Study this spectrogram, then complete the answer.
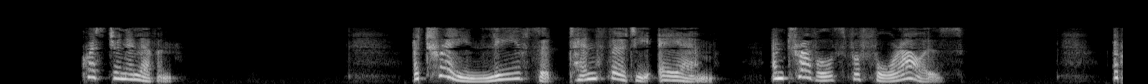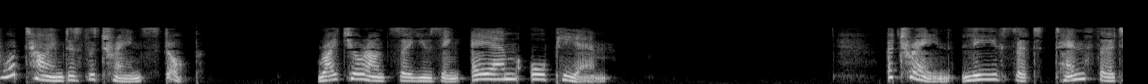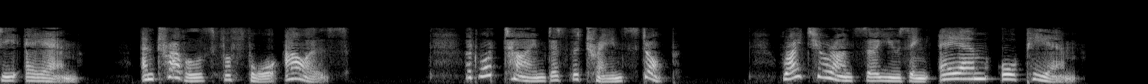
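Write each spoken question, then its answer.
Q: At what time does the train stop?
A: 2:30 p.m.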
